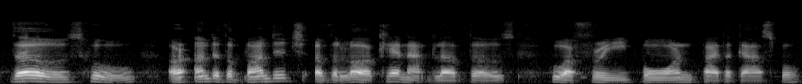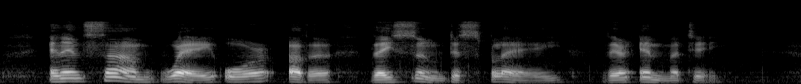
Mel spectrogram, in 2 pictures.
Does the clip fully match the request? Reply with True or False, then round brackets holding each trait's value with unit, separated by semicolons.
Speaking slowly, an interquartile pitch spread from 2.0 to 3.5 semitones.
False (110 wpm; 4.6 semitones)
